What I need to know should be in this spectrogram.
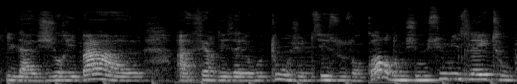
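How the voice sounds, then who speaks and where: A young woman vlogger telling a personal story in casual chat, talking straight to her viewers in an animated way. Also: medium pitch, moderate pace, roomy sound, distant mic. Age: young adult. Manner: animated, addresses viewers directly.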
